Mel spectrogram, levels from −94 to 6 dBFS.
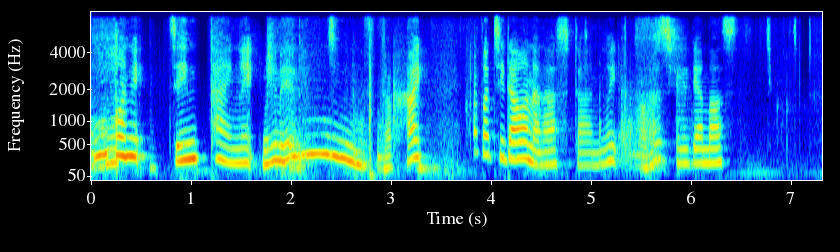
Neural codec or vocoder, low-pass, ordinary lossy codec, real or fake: codec, 16 kHz, 0.5 kbps, X-Codec, HuBERT features, trained on balanced general audio; 7.2 kHz; none; fake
